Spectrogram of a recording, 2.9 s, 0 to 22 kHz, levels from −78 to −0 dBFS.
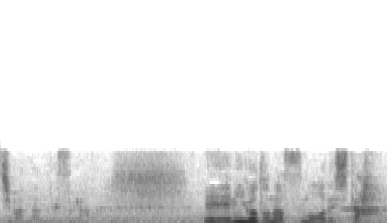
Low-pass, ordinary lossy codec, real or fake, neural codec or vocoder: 7.2 kHz; none; real; none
